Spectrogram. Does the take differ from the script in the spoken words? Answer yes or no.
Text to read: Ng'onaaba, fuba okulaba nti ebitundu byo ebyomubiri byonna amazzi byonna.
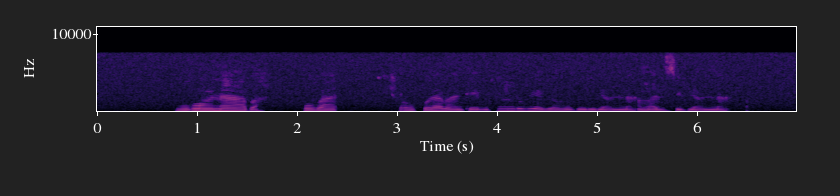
no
